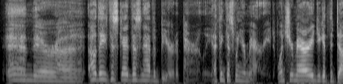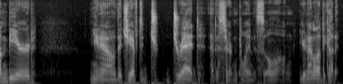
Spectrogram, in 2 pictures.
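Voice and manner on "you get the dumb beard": ordinary talk, nothing marked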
